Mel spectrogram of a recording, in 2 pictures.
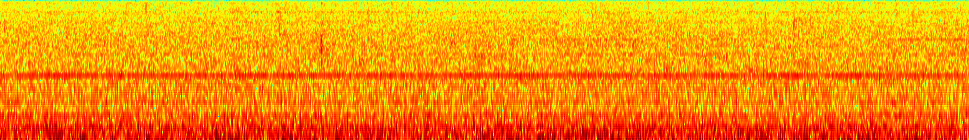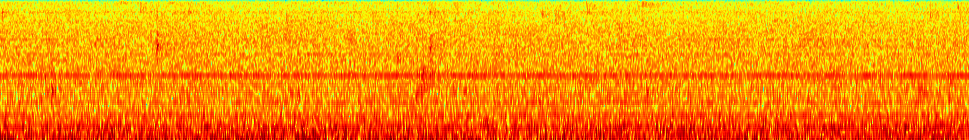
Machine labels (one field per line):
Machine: pump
